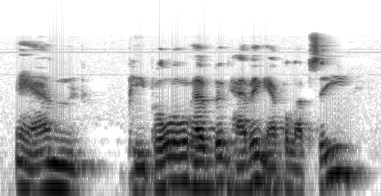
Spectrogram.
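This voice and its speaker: A man with a somewhat breathy voice speaks at a very slow pace and medium pitch. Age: 60s. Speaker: video essayist. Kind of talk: casual monologue. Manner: halting, with many fillers.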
